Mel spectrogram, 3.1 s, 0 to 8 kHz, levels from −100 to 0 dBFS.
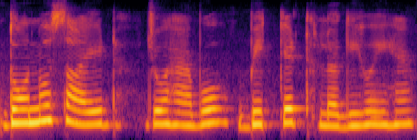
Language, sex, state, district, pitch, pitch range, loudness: Hindi, female, Himachal Pradesh, Shimla, 245 Hz, 235-265 Hz, -18 LUFS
